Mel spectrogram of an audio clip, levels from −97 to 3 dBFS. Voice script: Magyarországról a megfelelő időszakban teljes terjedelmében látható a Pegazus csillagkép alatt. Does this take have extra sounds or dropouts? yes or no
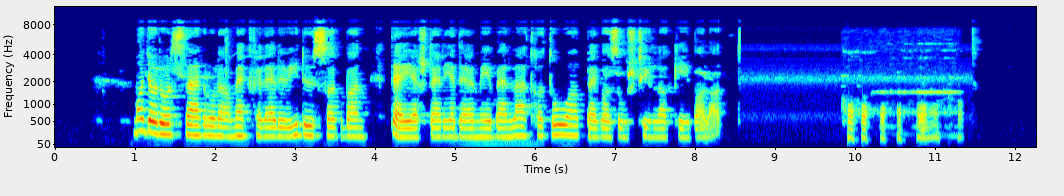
yes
